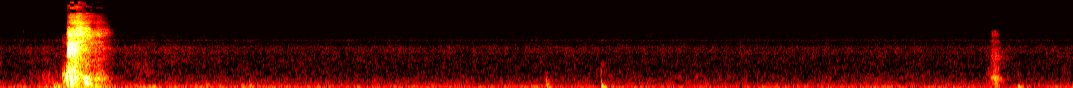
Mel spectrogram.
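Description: A single loud, sharp sneeze followed by near silence with a few faint clicks; one sneeze.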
